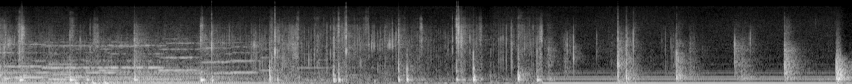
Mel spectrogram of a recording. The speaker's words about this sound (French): Arrivé chez ses parents, il va frapper à la porte du bureau de son père.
